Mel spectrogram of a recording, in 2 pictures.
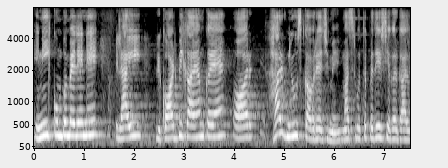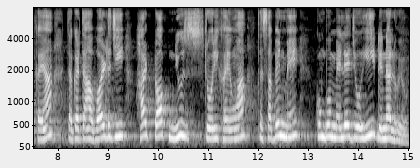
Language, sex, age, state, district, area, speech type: Sindhi, female, 45-60, Uttar Pradesh, Lucknow, urban, spontaneous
